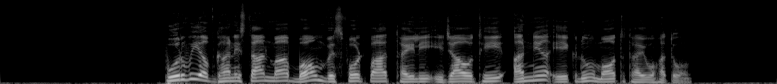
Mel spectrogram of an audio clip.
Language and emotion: Gujarati, neutral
